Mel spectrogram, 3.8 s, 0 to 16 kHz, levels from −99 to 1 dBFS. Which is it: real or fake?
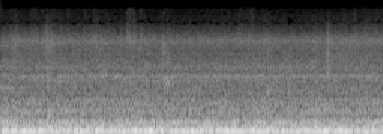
real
